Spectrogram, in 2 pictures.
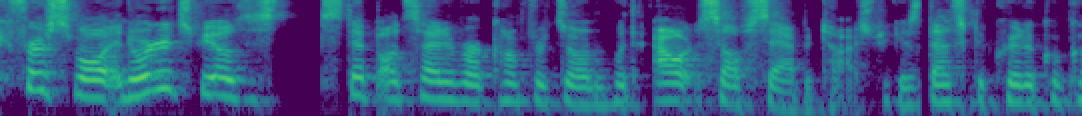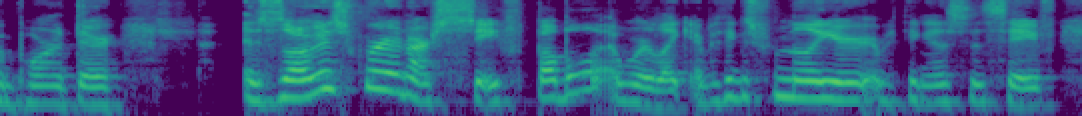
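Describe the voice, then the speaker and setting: Podcast guest: woman, mid-pitched voice, animated and colloquial, chatty coach style. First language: English. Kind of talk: casual interview talk, personal storytelling.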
